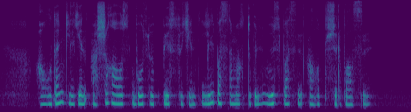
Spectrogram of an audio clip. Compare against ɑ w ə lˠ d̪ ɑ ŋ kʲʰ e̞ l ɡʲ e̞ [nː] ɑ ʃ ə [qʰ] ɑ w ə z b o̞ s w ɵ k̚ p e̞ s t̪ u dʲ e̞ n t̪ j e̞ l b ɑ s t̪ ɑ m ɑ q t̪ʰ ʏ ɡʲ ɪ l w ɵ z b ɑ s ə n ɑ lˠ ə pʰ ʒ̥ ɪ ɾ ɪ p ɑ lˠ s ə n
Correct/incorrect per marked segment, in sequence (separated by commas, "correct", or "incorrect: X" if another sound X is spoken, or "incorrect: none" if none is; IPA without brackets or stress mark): incorrect: n, incorrect: q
